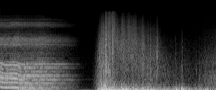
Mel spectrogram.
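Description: Programme intro music of held synth notes, fading out about a second and a half in. After a brief near-silence comes a sudden loud, deep impact sound effect with a crackling tail that dies away over the next second and a half.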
